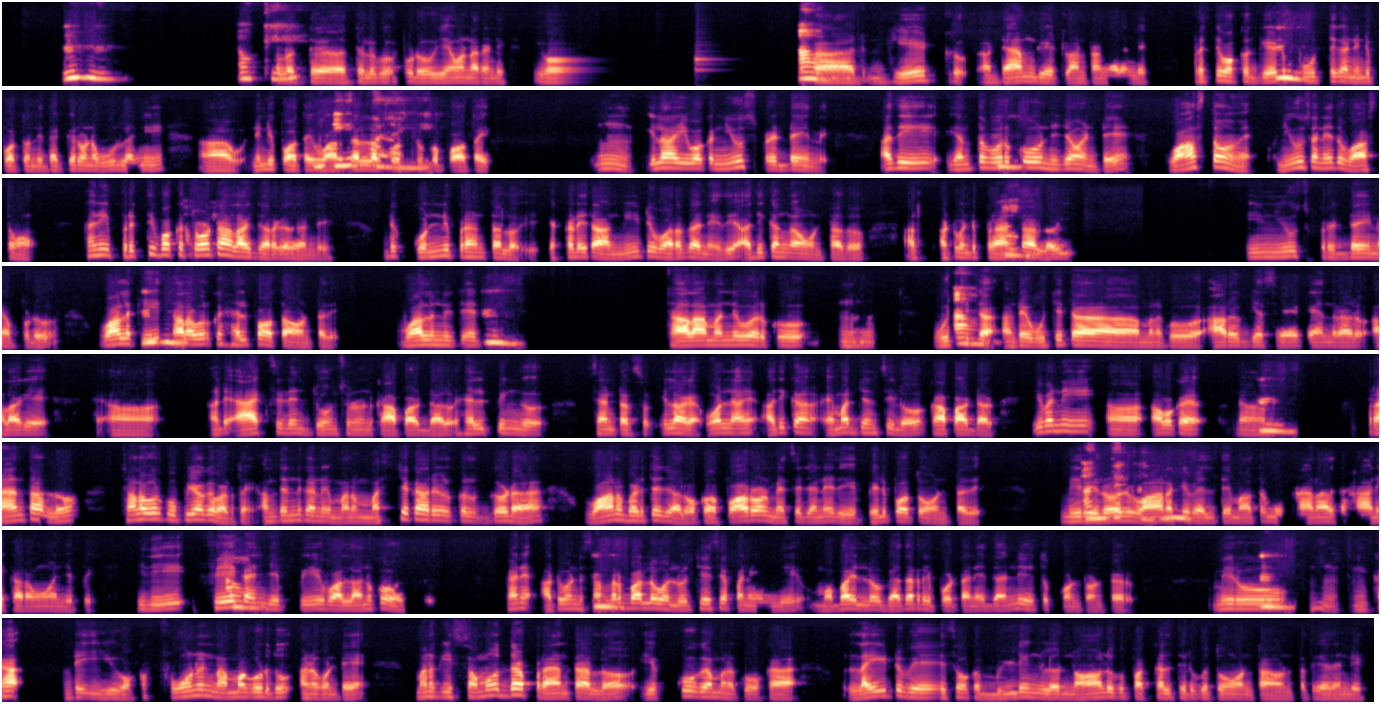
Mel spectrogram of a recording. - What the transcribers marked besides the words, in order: distorted speech; in English: "డ్యామ్"; in English: "గేట్"; in English: "న్యూస్ స్ప్రెడ్"; in English: "న్యూస్"; in English: "న్యూస్ స్ప్రెడ్"; in English: "హెల్ప్"; in English: "యాక్సిడెంట్ జోన్స్"; in English: "హెల్పింగ్ సెంటర్స్"; in English: "ఓన్లీ"; in English: "ఎమర్జెన్సీ‌లో"; "కాపాడారు" said as "కాపాడ్డారు"; "మత్స్యకారులకు" said as "మత్స్యకార్యకులకు"; in English: "ఫార్వర్డ్ మెసేజ్"; in English: "ఫేక్"; in English: "మొబైల్‌లో వెదర్ రిపోర్ట్"; in English: "లైట్"; in English: "బిల్డింగ్‌లో"
- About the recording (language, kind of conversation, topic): Telugu, podcast, మీకు నిజంగా ఏ సమాచారం అవసరమో మీరు ఎలా నిర్ణయిస్తారు?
